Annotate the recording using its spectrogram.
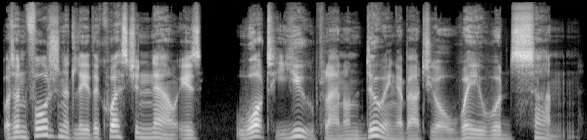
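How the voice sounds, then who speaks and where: Man playing a low-voiced, courtly ancient vampire lord. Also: no echo, clean studio sound, lightly acted. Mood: grave, warning. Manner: measured, theatrical, formal with dramatic pauses. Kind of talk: dramatic audio roleplay acting.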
